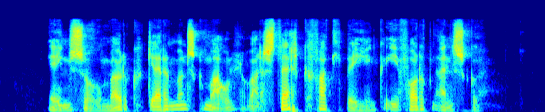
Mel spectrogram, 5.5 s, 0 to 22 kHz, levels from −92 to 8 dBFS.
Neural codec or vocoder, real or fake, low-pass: codec, 24 kHz, 3 kbps, HILCodec; fake; 10.8 kHz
